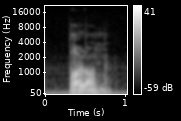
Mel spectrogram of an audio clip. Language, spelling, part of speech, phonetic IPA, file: Polish, polon, noun, [ˈpɔlɔ̃n], Pl-polon.ogg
